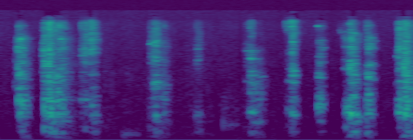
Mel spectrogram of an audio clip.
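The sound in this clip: Keys clack on a Perkins braille writer as the spacebar is pressed over and over while drawing a picture in braille: a quick, slightly uneven run of many sharp mechanical strikes with no voices.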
